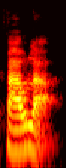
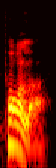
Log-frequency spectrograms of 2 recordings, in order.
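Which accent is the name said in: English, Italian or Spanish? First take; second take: Spanish; English. First: The name is said with a Spanish accent. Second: The name is said with an English accent. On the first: "A Spanish would definitely pronounce this name as Paula" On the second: "an Englishman will pronounce it Paula"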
